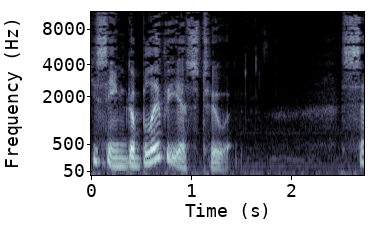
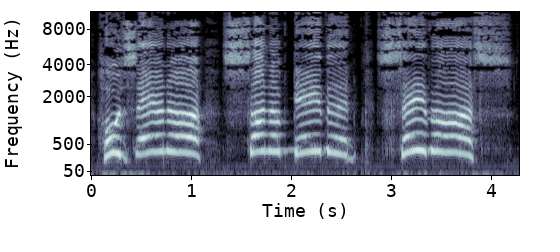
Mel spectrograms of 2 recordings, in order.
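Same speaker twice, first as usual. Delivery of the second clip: high, loud, drawn-out shout; crowd's cry; 6 dB louder, much slower than usual. A narrator's reading. Pilgrims hailing the king in procession, loud crying out. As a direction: cry out slowly over a procession. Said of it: "a call went up".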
